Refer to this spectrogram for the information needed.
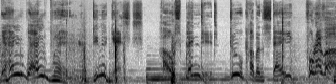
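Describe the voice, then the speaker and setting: A put-on character voice drags along at a very slow pace over loud music in the background. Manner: sinister, mock-welcoming.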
